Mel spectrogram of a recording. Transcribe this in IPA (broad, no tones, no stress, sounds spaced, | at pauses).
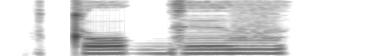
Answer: t o ɡ ɪ v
